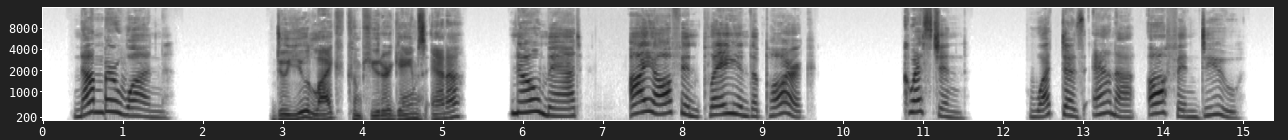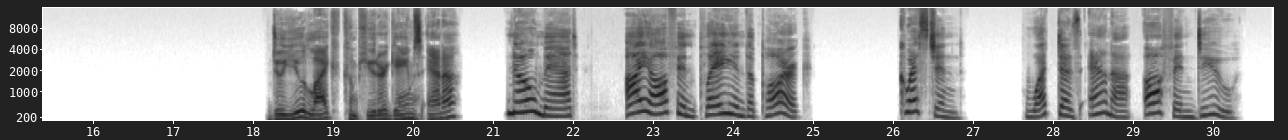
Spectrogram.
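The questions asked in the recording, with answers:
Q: What does Anna often do?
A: She plays in the park.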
